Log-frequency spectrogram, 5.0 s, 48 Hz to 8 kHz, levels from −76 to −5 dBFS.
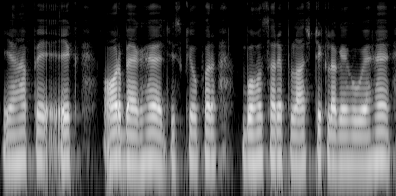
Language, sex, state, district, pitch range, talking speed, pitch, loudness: Hindi, male, Jharkhand, Garhwa, 120-130 Hz, 180 wpm, 125 Hz, -21 LUFS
